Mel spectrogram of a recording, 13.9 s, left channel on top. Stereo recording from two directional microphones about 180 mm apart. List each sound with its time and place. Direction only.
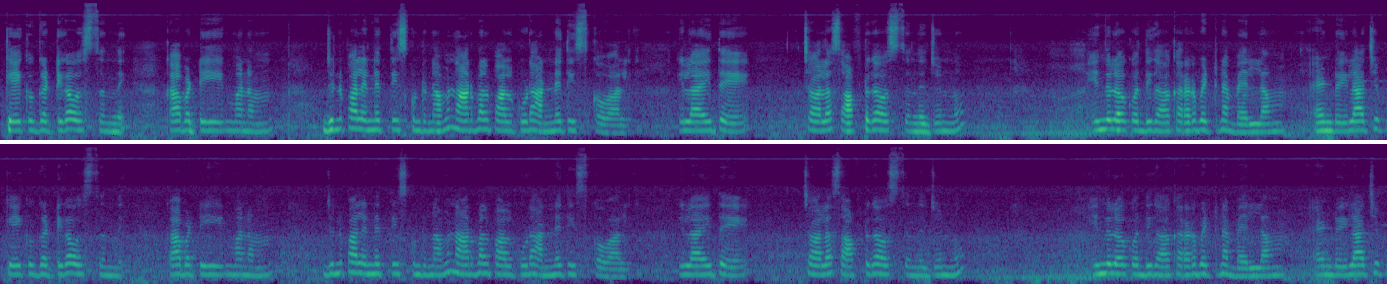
0.0 s a woman's voice: 45° left (ahead or behind)
10.8 s a woman's voice: 40° left (ahead or behind)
